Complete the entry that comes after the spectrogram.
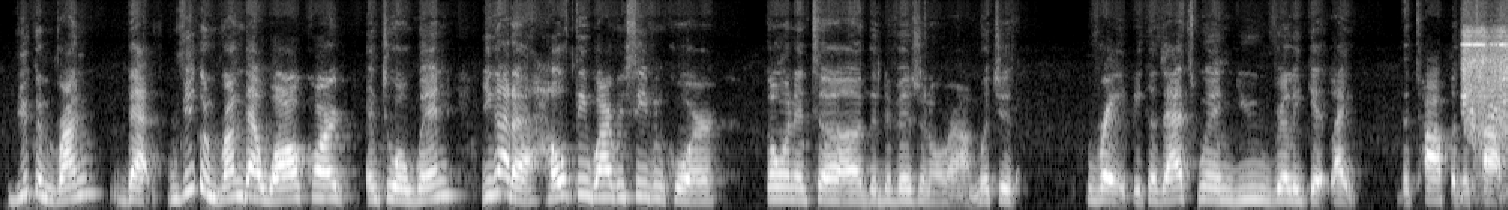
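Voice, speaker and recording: A chatty woman co-host walks through football strategy in a relaxed, conversational way, at a middle pitch. She often restarts and trails off mid-sentence. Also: moderate pace, poor audio. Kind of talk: casual sports talk.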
